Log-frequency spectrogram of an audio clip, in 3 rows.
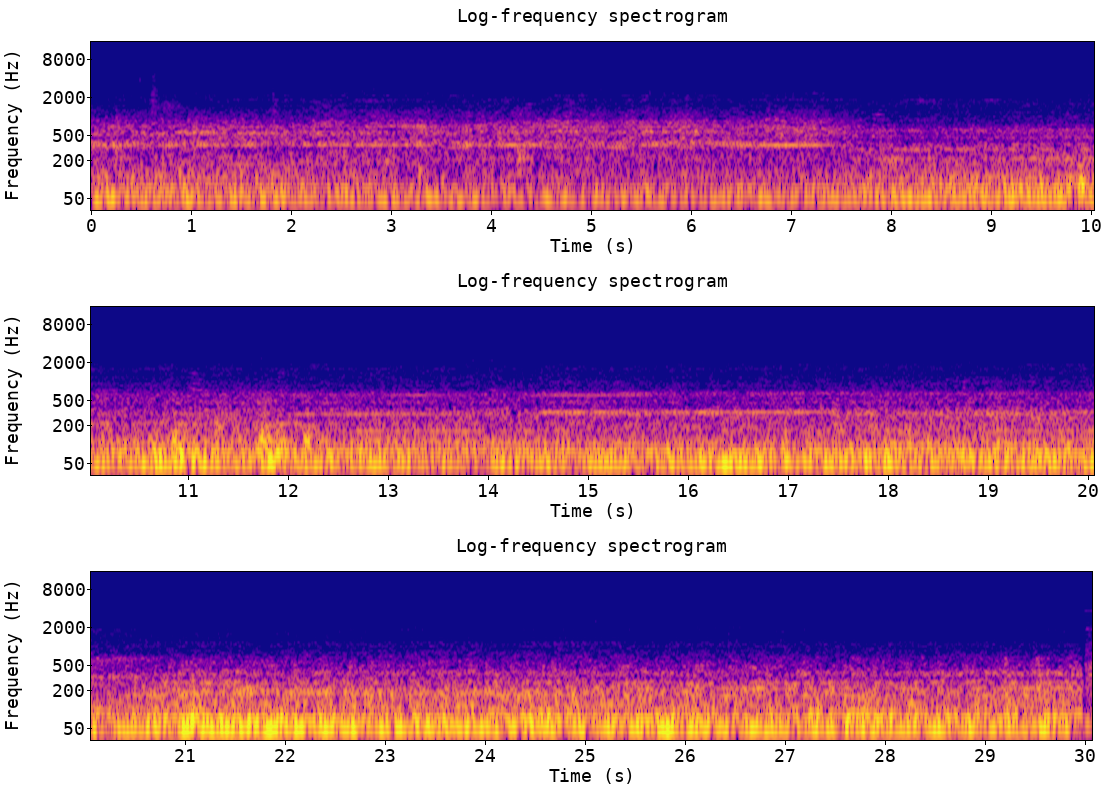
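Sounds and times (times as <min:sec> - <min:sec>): train running rumble: 0:00.0 - 0:30.0.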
